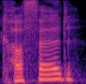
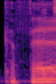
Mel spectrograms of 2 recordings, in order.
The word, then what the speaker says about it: Cuphead: Pronounced Cuffed? No, Fed. Yeah, PH. Fed. Cuphead. It's actually a PH.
